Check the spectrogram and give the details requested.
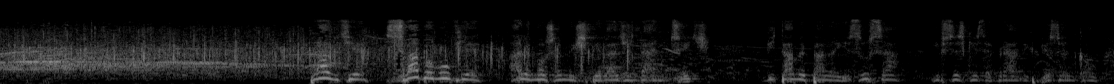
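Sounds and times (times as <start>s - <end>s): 
audience applause: 0.0s - 6.9s
speech: 3.1s - 11.1s.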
